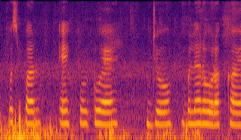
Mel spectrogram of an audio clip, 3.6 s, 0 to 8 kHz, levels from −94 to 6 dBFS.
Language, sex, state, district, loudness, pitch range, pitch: Hindi, female, Uttar Pradesh, Shamli, -16 LUFS, 230-245 Hz, 240 Hz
